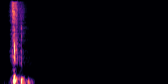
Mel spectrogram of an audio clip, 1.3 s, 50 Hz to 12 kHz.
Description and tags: grass footstep hard 1
Footstep on grass recorded with Zoom Recorder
